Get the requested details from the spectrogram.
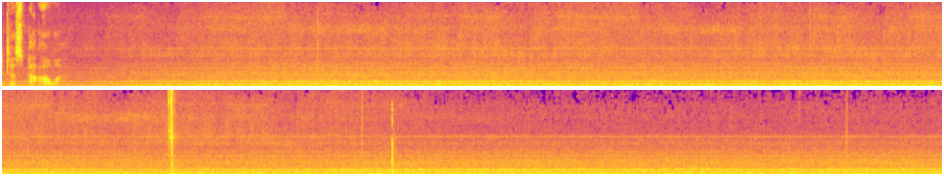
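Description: A train engine hums and rumbles steadily from inside the cab.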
